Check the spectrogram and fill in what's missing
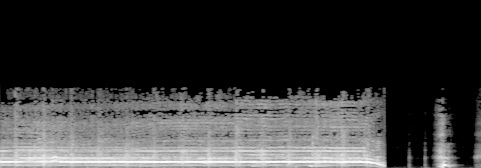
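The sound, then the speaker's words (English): A man lets out one long, loud, sustained scream at a steady pitch for several seconds, ending with a sharp downward drop, followed by silence and a faint brief vocal sound. “Is that the coach screaming?”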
